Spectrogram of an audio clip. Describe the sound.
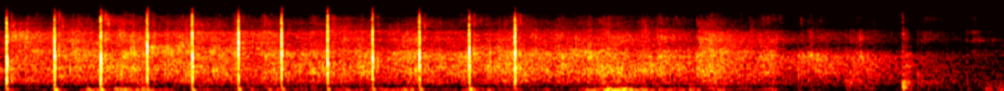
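Applause from an audience at a church service welcoming a speaker: about a dozen sharp, evenly spaced claps ring out over a broad wash of clapping that gradually thins and fades.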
